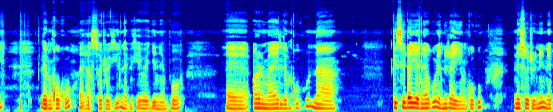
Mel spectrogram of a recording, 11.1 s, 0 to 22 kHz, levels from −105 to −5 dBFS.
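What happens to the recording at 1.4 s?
At 1.38 s there is a single sharp click in the speech, a case of dropped samples. The likely cause is that roughly one sample, a few hundredths of a millisecond, was lost from the stream. The waveform then steps straight from one value to a later one instead of moving smoothly between them. That gap is far too brief to remove anything audible, so what comes through is the discontinuity itself. It sounds as a tick and shows as a thin vertical line across the spectrum.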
